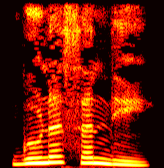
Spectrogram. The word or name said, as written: ಗುಣಸಂಧಿ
